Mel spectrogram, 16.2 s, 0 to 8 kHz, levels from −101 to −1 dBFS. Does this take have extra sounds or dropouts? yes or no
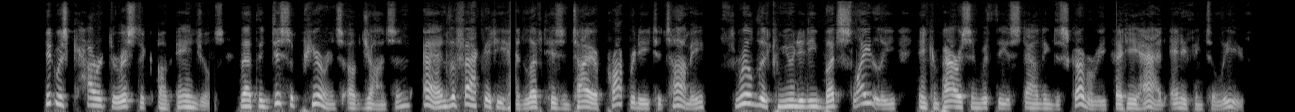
yes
